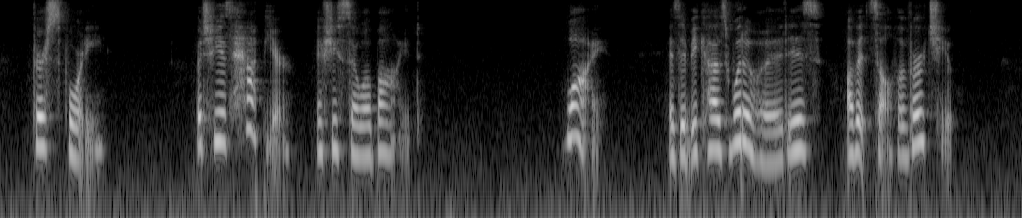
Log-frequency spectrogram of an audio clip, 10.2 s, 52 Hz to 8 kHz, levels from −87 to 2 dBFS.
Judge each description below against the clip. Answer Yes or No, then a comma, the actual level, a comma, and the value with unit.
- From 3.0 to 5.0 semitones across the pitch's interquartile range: Yes, average, 3.5 semitones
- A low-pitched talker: No, high, 245 Hz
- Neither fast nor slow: No, slow, 115 wpm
